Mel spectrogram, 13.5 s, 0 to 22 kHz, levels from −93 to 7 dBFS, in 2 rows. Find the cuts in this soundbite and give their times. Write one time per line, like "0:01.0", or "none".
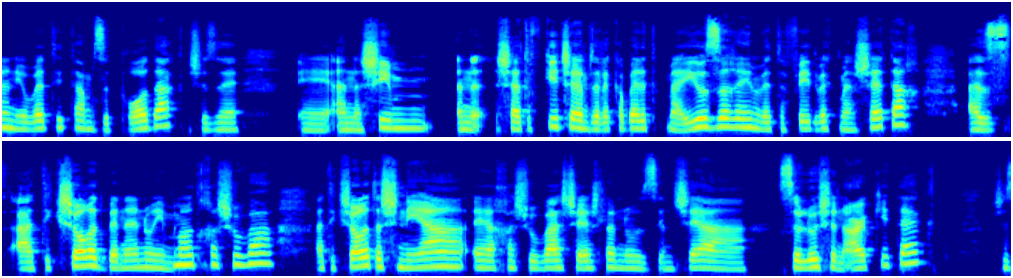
0:01.3
0:04.3
0:07.9
0:11.1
